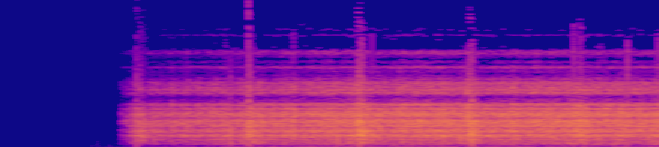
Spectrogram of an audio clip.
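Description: Gramophone record surface noise: a steady, thin-sounding hiss and crackle that starts suddenly just under a second in, with a sharp click about every three-quarters of a second as the needle rides the worn groove.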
